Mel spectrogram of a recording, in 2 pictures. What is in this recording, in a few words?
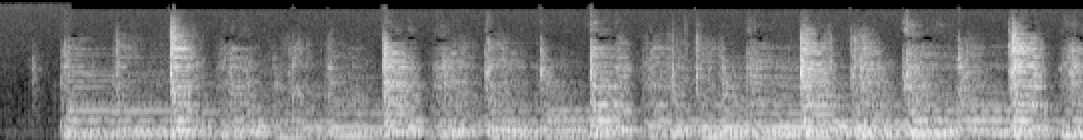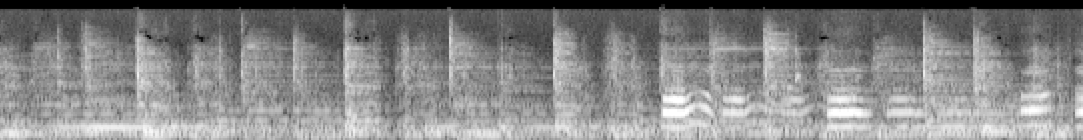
rain night solo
